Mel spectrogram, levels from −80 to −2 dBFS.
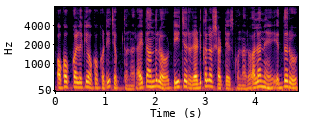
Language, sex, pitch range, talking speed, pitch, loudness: Telugu, male, 140-185 Hz, 160 wpm, 165 Hz, -17 LUFS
